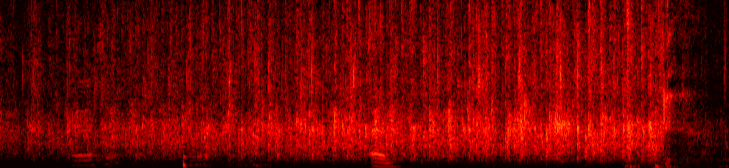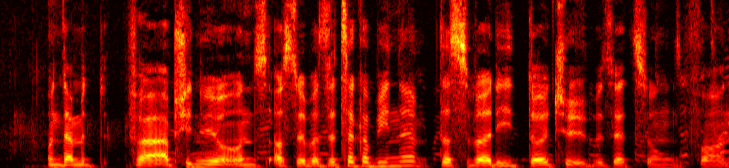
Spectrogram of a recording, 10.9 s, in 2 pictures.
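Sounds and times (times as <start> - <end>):
audience applause: 0.0 - 5.9
speech: 2.8 - 3.2, 5.8 - 10.9.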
